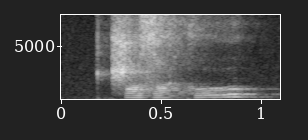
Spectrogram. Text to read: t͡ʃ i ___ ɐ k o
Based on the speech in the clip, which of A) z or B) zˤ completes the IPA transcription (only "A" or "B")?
B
